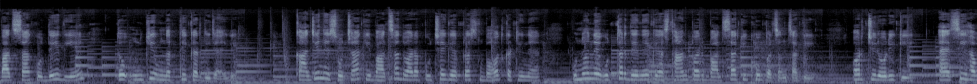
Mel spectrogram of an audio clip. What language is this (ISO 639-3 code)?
hin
